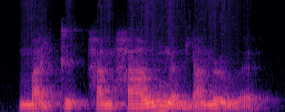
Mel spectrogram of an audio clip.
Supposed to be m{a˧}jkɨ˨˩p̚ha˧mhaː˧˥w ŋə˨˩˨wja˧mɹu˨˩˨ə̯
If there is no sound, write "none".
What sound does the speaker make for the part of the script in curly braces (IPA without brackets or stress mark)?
a˨˩˦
